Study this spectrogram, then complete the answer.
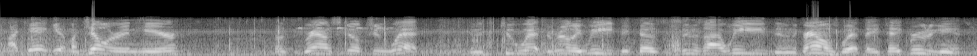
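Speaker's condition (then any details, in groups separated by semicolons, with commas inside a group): No condition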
